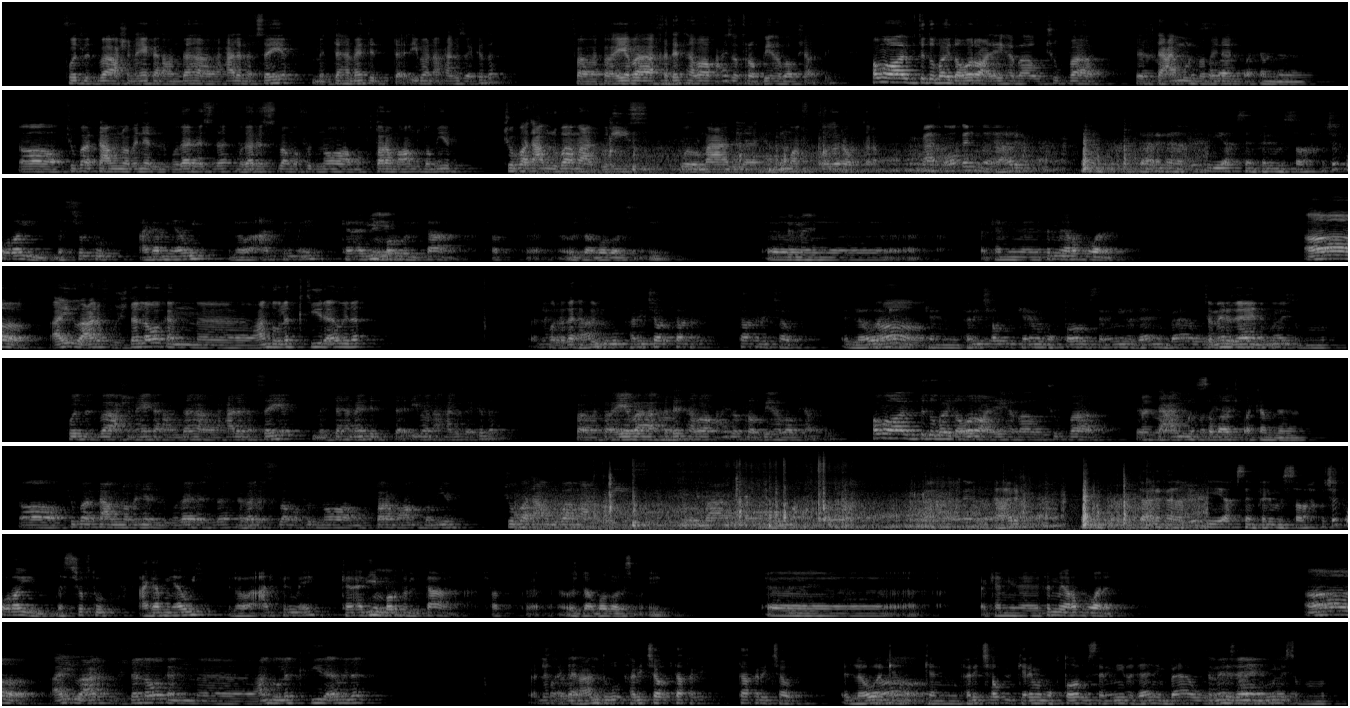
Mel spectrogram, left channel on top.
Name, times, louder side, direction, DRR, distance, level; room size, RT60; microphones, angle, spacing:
voice 1, 0.6-5.0 5.7-8.3 8.7-11.0 11.3-12.4 13.6-18.0 18.5-19.9 20.2-22.3 22.6-23.6 30.6-30.8 34.8-35.1 39.9-44.0 45.8-46.5 49.1-49.6 52.4-53.3, left 3 dB, 75° left, 1.0 m, -39 dB
voice 2, 11.4-13.0 15.8-16.0 21.0-21.3 23.2-23.8 24.2-31.5 31.8-33.6 34.5-36.1 36.7-38.1 45.6-47.4 47.7-48.4 48.8-53.6, right 2 dB, 45° right, 0.8 m, -42 dB
sound 1, 18.6-25.5, right 7 dB, 90° right, 0.4 m, -40 dB
8.2 x 6.6 x 3.5 m
head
